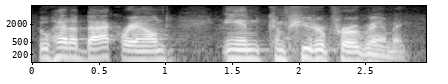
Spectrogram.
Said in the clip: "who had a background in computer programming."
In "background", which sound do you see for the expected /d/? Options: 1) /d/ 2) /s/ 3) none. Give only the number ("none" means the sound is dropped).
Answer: 1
